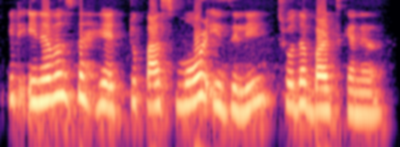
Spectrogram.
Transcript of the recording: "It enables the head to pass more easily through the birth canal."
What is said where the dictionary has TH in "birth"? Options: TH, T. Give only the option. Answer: T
